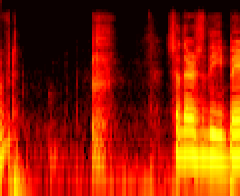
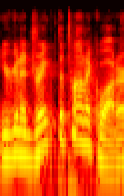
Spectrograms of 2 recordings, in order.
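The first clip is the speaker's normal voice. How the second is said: plain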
